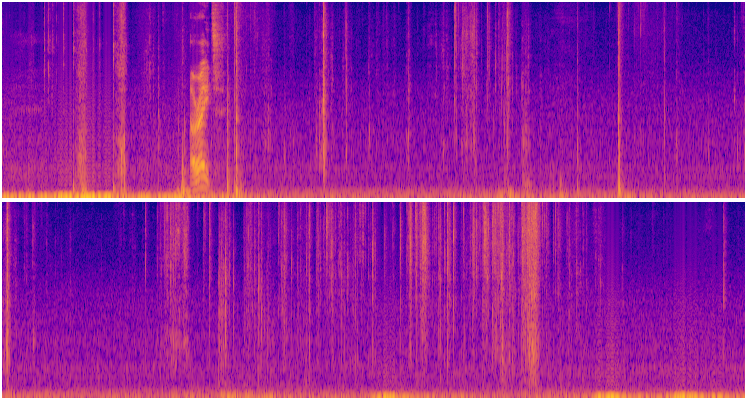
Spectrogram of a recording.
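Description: Trading-card box and its wrapping being torn open by hand: scattered tearing and crinkling sounds with small clicks. The longest and loudest bursts come near the end.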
